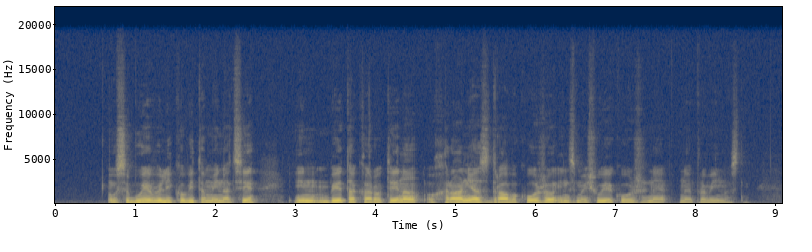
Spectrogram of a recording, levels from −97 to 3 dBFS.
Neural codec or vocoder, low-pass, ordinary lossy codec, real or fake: none; 19.8 kHz; none; real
